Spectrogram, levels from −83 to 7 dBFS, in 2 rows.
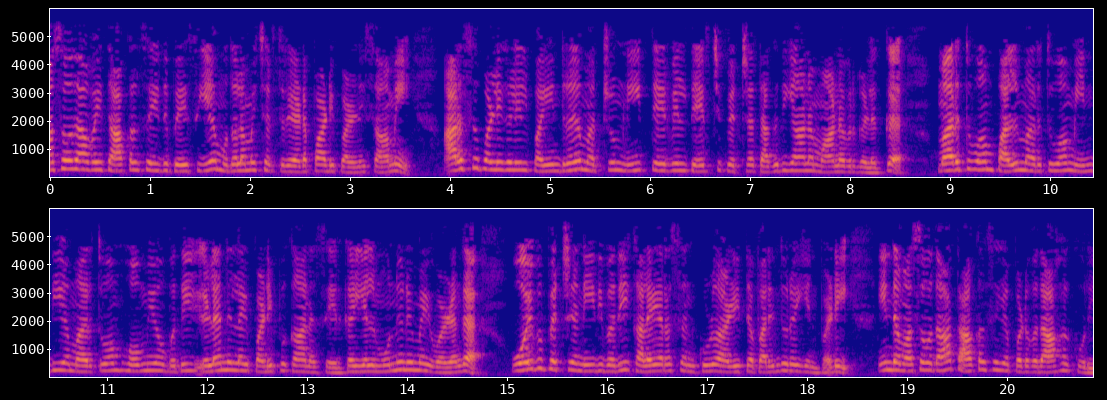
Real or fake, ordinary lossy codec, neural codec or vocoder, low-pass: real; none; none; 5.4 kHz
